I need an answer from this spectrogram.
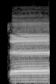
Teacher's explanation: تا الف مدہ ہے، 1 الف کے برابر کھینچ کر پڑھیں گے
